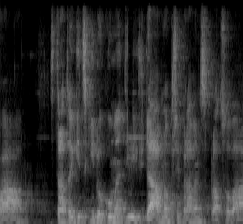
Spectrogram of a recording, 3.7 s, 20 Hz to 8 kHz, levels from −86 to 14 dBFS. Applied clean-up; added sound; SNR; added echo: neural separator model SepFormer DNS4.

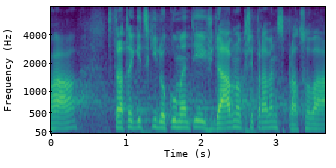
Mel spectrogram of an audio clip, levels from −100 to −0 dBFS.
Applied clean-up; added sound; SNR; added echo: none; none; none; none.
